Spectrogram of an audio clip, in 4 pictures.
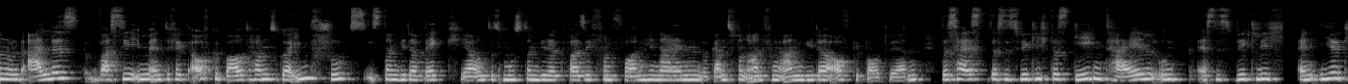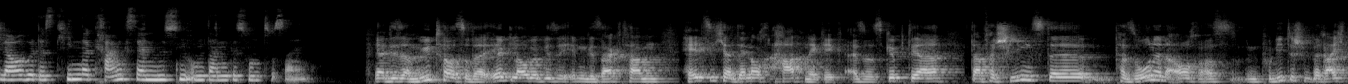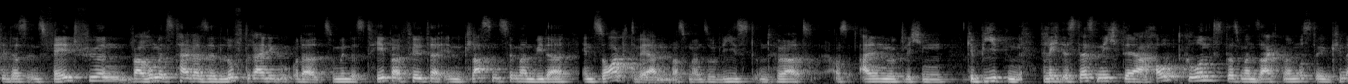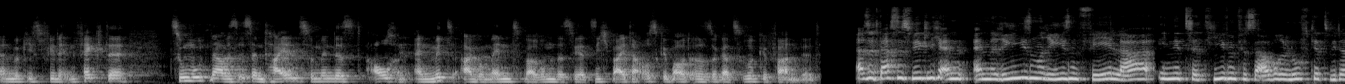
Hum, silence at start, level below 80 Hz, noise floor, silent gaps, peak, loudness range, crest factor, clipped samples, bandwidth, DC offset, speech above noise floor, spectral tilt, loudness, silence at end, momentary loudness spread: none; 0 s; -58 dBFS; -56 dBFS; 48.66-49.00 s; -8 dBFS; 5 LU; 10 dB; under 0.1%; 15 kHz; under 0.1%; 36 dB; -6.5 dB/octave; -20 LUFS; 0 s; 8 LU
